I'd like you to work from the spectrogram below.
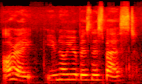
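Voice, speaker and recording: A woman's voice: a little high, fairly even intonation, dark tone, far from the mic, lightly acted. A woman reading as a bewildered revived man. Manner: halting, anxious questions.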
